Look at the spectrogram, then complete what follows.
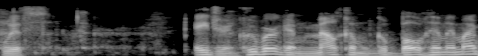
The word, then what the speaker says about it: Bohm: And we're back with Adrienne Gruberg and Malcolm Bohm. Am I pronouncing your last name right, Malcolm? It's Bohm. B-O-H-M. Bohm. 1 syllable.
